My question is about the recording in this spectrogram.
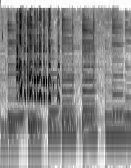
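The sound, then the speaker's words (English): A turkey gobbles in a loud, warbling burst, followed by several shorter buzzy, nasal pulses in quick succession, with no talking over it. “What is that? My turkey friend!”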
